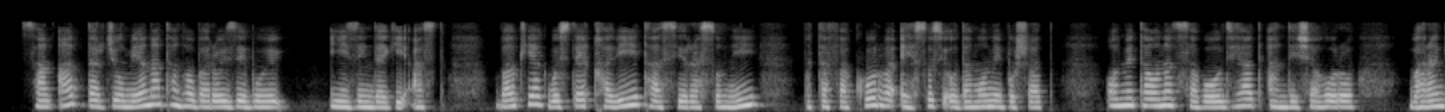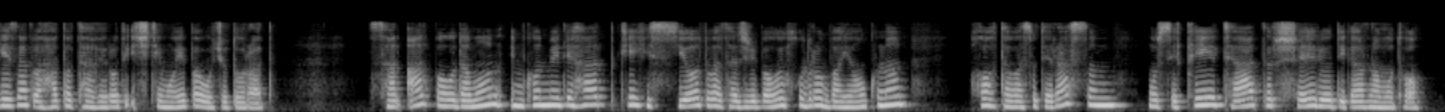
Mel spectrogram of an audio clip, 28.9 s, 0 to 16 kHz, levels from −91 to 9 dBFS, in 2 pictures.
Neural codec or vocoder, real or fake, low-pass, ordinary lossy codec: none; real; 7.2 kHz; none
